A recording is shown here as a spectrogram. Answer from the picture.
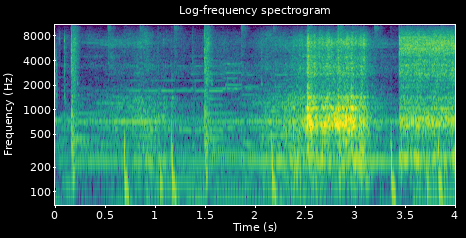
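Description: Background music with a steady beat; about two and a half seconds in, an enclosed countertop blender starts up and by the end runs as a steady loud whir, crushing ice and frozen fruit into a thick smoothie.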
